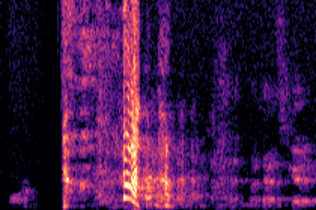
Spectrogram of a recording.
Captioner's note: all laughing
